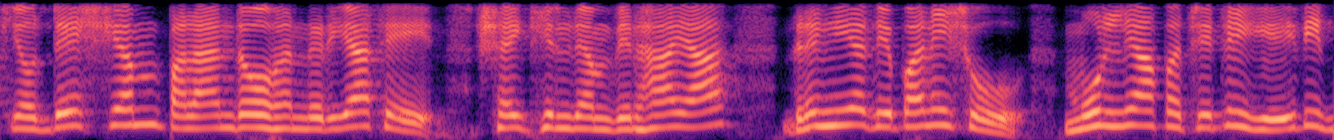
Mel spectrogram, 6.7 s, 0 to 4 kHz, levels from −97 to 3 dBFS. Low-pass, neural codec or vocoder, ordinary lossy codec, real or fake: 3.6 kHz; codec, 16 kHz, 1 kbps, X-Codec, WavLM features, trained on Multilingual LibriSpeech; none; fake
